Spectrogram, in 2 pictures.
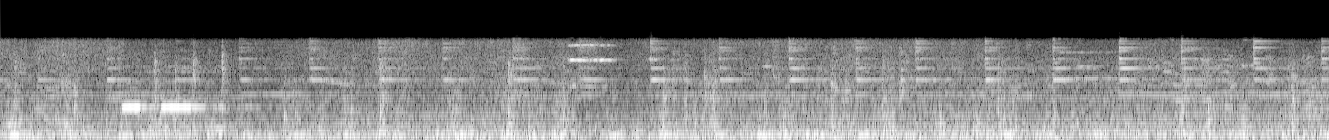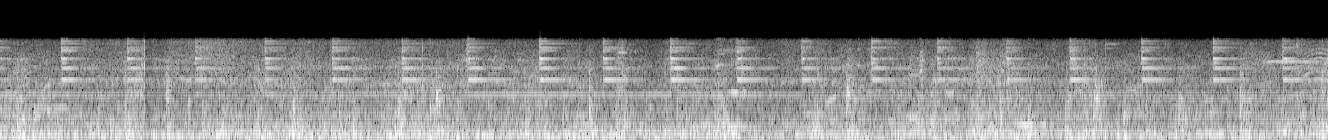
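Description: Wooden passenger coaches of a steam train rolling past at slow speed: a steady rumble with frequent wheel clicks and clacks over the rail joints.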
